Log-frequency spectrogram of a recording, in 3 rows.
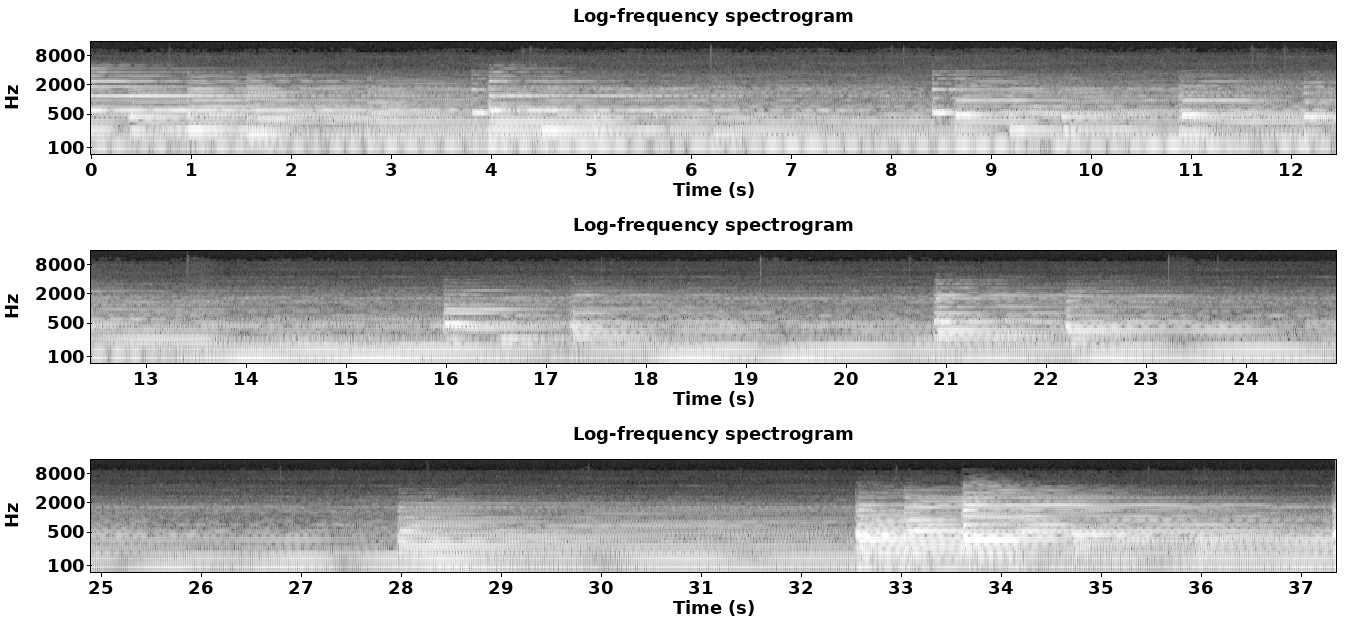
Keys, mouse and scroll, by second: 2.6 ctrl+alt+scroll down 1, 3.2 ctrl+alt+scroll down 1, 3.7 ctrl+alt+scroll up 1, 4.5-6.1 alt+right drag, 6.1-16.1 drag, 24.3 space, 24.6 click, 24.9 space, 25.6-28.3 drag, 28.3 ctrl+alt+scroll down 1, 29.4 alt+right click, 30.3-32.2 drag, 32.2 ctrl+alt+z, 36.8-37.3 alt+right drag.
